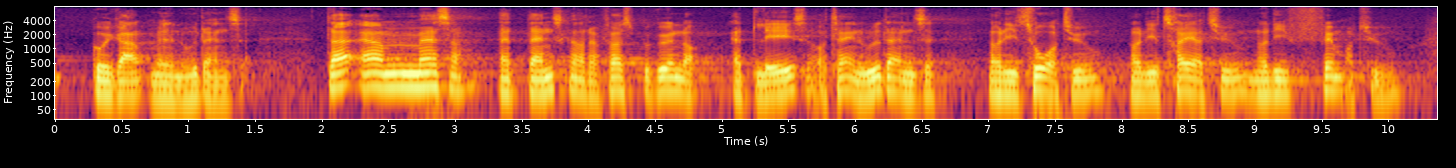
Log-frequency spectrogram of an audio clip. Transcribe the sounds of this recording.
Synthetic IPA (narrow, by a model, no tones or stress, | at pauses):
ɡ̥ɔ̰̽ːiɡ̥ɑ̈ŋ̰meðˠe̝nuð̞ˠd̥ænl̩sə̥ | d̥ɑ̈ʔæɐmæsɐæd̥ænsɡ̥ɐːɾ̥ɑ̈fɶɐsd̥̚b̥e̝ɡ̥øn̰ɐæd̥leːsəɒ̽t͡sʰɛ̰ːe̝nuð̞ˠd̥æn̰l̩sə | nɒɾiæɐt͡sʰo̝̰ːɒt͡sʰyːʊnɒdiæɐt͡sʰʁɛ̰ːɐt͡sʰyːʊnɒdiæɐfem̰ɒ̽t͡sʰyːʊ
